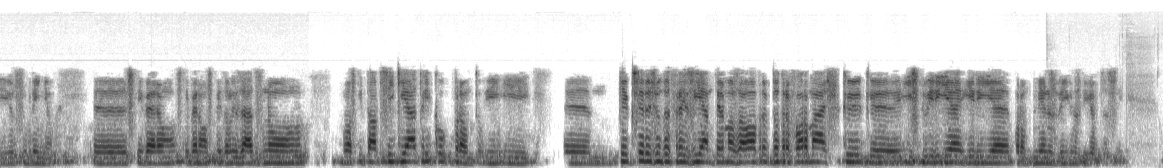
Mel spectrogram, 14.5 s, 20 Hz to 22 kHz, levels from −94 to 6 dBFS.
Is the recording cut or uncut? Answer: cut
